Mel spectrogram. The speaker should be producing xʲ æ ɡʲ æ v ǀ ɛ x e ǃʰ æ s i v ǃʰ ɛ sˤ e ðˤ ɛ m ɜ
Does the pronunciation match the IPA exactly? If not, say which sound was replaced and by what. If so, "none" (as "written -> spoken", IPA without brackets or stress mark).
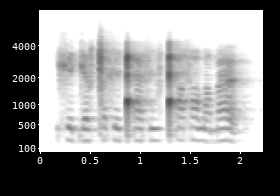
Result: ɜ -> æ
